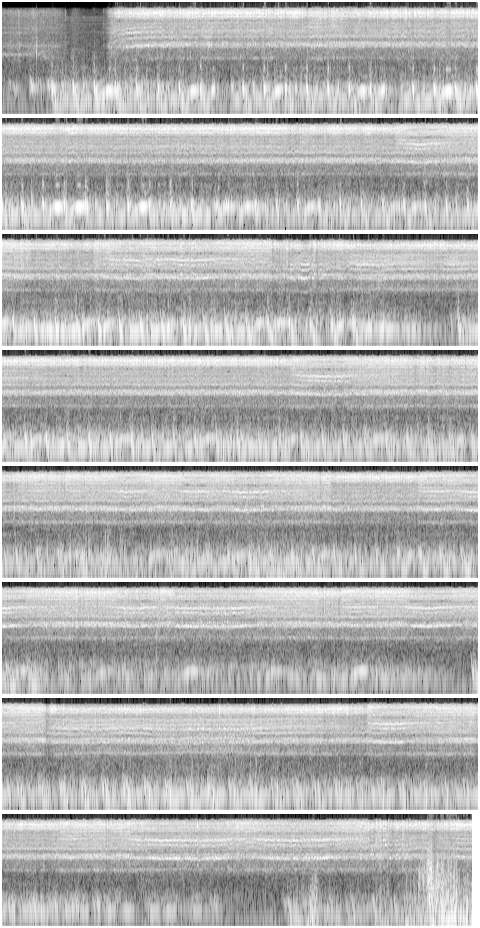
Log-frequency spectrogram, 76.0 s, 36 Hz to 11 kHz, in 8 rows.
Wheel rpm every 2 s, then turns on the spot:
20, 130, 170, 170, 170, 170, 170, 170, 170, 170, 170, 160, 170, 160, 160, 170, 170, 160, 170, 170, 170, 160, 170, 160, 170, 160, 160, 160, 160, 160, 160, 170, 160, 170, 160, 160, 160, 170.
0-2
